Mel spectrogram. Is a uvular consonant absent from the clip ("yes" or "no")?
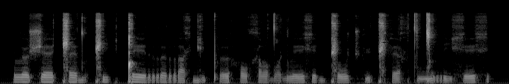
yes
